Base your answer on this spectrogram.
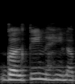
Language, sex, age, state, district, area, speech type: Punjabi, female, 18-30, Punjab, Gurdaspur, rural, spontaneous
